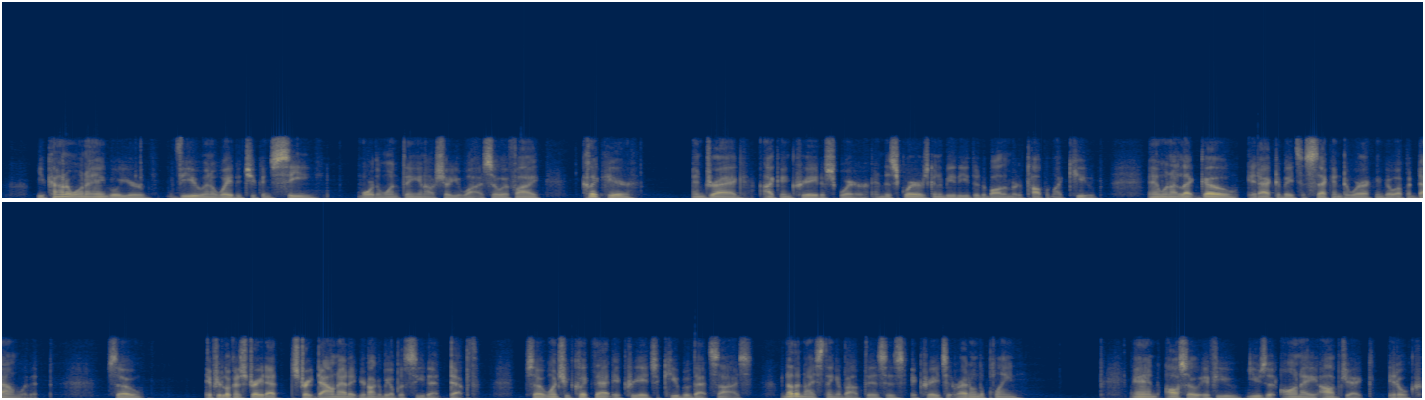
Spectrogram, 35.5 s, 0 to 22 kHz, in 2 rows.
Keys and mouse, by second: 1.2 shift+middle click, 7.2 click, 8.0-24.8 drag, 29.1-30.2 middle drag, 31.1 middle click.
